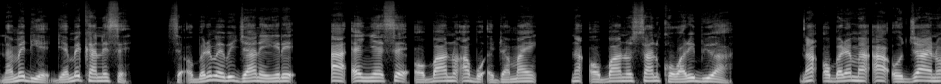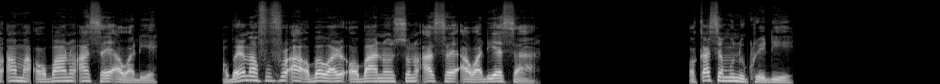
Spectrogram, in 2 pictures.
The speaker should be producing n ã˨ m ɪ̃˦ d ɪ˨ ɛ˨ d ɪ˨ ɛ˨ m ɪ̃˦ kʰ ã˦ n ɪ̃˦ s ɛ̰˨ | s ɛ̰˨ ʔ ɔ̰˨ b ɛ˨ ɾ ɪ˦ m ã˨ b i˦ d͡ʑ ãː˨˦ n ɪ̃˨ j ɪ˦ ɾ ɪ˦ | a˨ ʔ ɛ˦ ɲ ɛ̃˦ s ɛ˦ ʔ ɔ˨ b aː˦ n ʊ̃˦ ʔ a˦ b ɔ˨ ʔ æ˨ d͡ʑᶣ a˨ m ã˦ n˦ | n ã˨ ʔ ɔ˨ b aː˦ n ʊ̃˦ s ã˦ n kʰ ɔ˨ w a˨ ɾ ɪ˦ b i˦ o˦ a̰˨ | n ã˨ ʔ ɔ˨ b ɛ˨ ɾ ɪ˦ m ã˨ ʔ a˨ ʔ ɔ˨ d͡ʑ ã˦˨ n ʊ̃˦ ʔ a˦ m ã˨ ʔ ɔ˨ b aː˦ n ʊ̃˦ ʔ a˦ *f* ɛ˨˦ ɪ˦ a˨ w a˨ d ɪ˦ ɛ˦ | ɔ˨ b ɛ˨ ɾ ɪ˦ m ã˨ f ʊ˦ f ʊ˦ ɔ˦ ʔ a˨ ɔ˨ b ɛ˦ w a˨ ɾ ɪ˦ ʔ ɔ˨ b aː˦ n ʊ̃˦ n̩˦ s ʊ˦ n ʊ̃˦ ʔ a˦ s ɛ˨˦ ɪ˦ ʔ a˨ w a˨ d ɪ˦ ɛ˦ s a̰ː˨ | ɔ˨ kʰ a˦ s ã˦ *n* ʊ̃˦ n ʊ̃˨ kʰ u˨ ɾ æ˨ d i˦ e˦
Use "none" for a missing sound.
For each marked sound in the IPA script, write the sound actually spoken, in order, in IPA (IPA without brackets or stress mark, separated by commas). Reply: s, m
